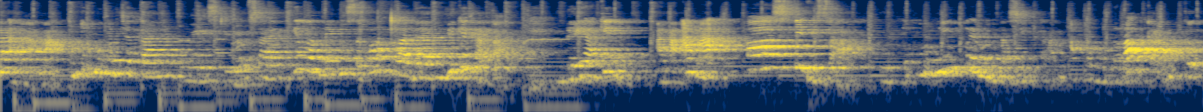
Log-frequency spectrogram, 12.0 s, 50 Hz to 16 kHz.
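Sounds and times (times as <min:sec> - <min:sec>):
backing music with steady beat: 0:00.0 - 0:12.0.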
